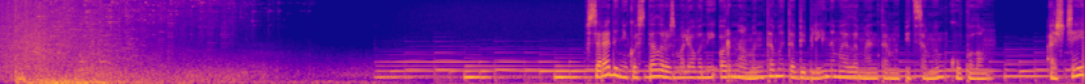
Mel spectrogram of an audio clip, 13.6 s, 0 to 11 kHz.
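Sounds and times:
artillery shell explosion: 0.0s - 4.7s
steady tonal music with low sustained notes: 4.7s - 13.5s
speech: 5.8s - 6.1s, 7.0s - 12.6s, 13.2s - 13.5s.

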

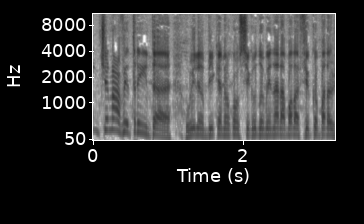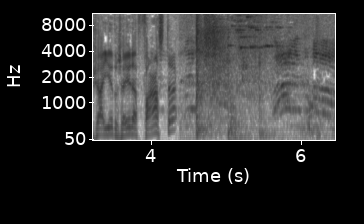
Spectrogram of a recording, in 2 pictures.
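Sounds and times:
speech: 0.0s - 5.2s
pane of glass shattering in a broadcast booth: 4.6s - 5.9s.

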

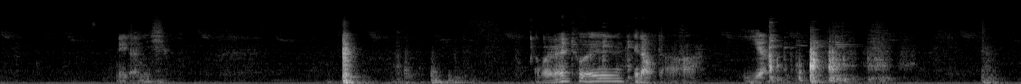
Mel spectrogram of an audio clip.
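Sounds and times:
speech: 1.2s - 1.8s, 5.4s - 8.5s
wooden cupboard door opening and shutting: 3.4s - 3.7s
cups clinking while being put away: 7.6s - 8.7s.

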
